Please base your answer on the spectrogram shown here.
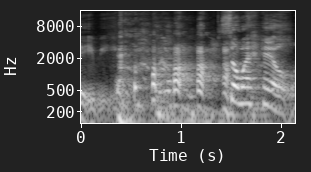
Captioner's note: laughs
